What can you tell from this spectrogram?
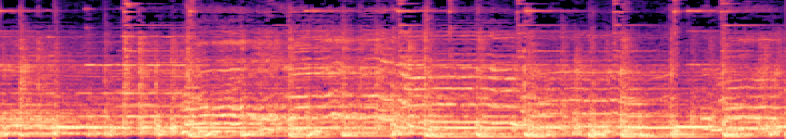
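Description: Marathi abhang devotional music: pakhawaj and tabla drumming in a quick, steady rhythm under held harmonium notes, with voices singing.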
